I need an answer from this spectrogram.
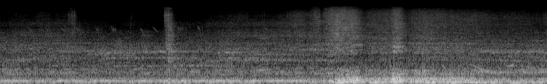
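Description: Drag-racing Chevy II Nova's engine idling as the car rolls up to stage, then revved up hard about three seconds in.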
